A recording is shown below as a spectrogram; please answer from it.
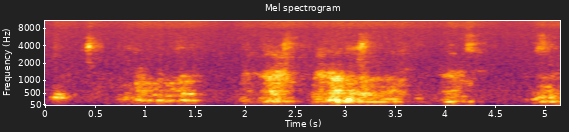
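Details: Playing Cavalier King Charles Spaniel puppies raised indoors in a home puppy pen give a run of low grumbling and whimpering bursts, five or six short pulses over five seconds, in a small room.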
